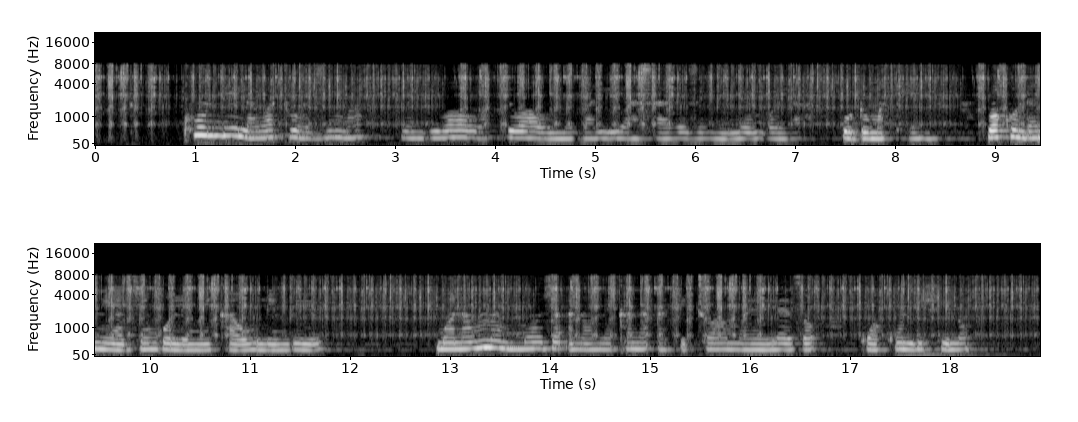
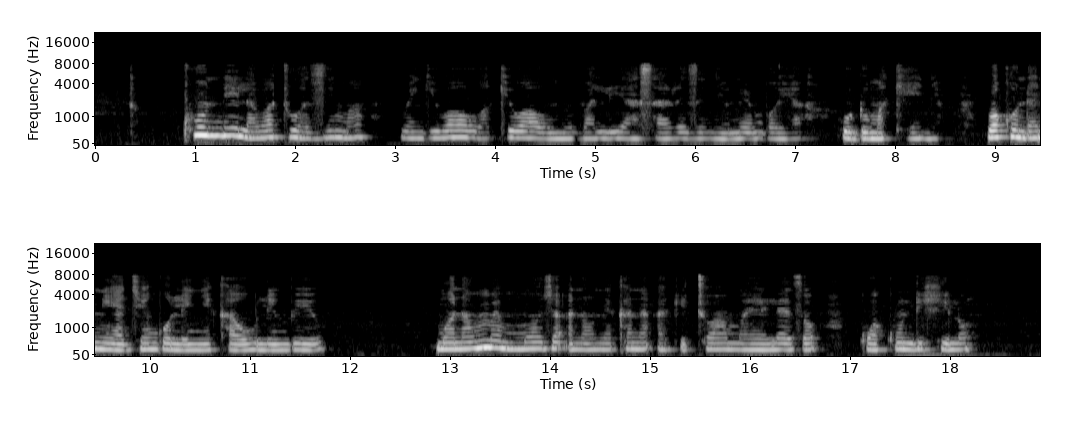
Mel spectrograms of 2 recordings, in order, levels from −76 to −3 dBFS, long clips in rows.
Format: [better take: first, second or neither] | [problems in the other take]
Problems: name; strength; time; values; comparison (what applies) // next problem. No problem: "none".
second | background sound (Rattle); 5 dB below the speech // room echo; dies away in 0.9 s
